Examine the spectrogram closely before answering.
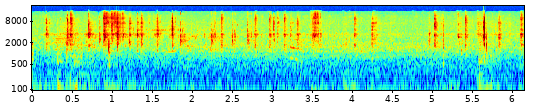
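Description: Scattered sharp clicks and snaps at an irregular pace, the loudest about five and a half seconds in, over a low rumble of wind or handling on the camera microphone.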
